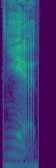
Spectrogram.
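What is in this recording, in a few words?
"nie", Mandarin pinyin, neutral tone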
